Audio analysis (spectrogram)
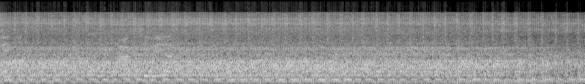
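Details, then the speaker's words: Puch MS 50 two-stroke moped, 39,375 km, numbers-matching, perhaps idling slightly high: busy, buzzy idle stays even as the clutch is engaged, no clunk, bang or whine from the clutch; normal clutch engagement. "Prøv lige at aktivere koblingen, så kan du se, om du kan høre forskel i lyden her. Klar? Det er nice, hva'? Ingen hylen fra koblingen."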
